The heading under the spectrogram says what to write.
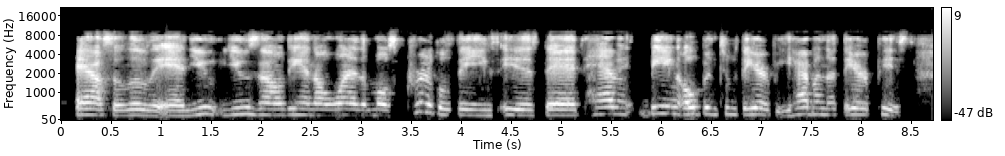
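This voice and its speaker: With hardly any pauses, a woman speaks at a moderate pace in a plain, everyday voice, fairly high in pitch with fairly even intonation and a dry, close sound with no echo. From US South. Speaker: mindset coach. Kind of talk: casual interview.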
